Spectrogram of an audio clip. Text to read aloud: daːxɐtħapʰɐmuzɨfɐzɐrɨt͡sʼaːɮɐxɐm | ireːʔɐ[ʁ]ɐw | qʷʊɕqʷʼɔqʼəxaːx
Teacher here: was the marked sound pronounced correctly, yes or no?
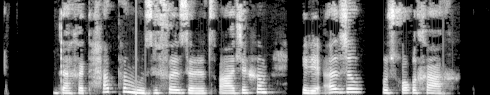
no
